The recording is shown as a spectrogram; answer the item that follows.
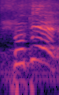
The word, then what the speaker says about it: Spokane: So after this, I'm headed to Spokane. If someone could tell me how you pronounce it correctly, I would appreciate that so I don't look like a fool. Spokane.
